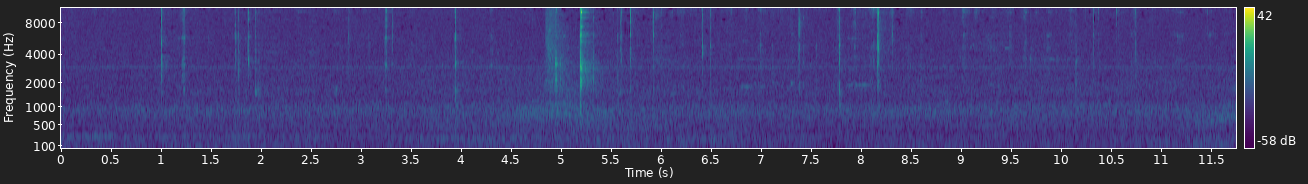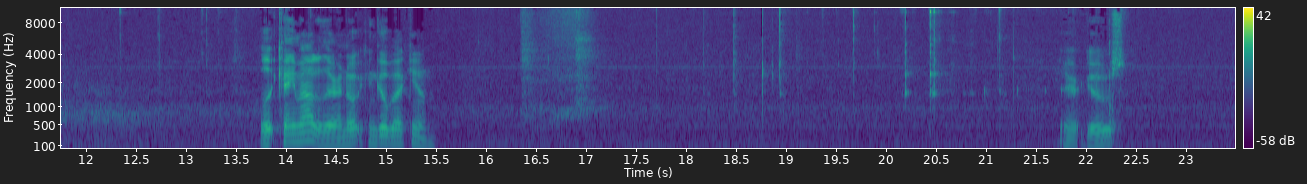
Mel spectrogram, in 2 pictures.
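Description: Small metal parts click and tap softly.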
